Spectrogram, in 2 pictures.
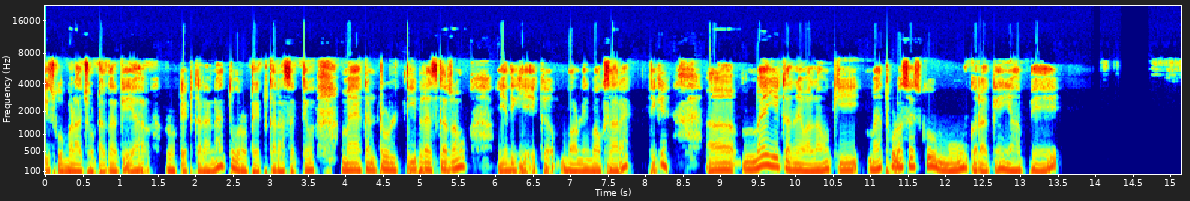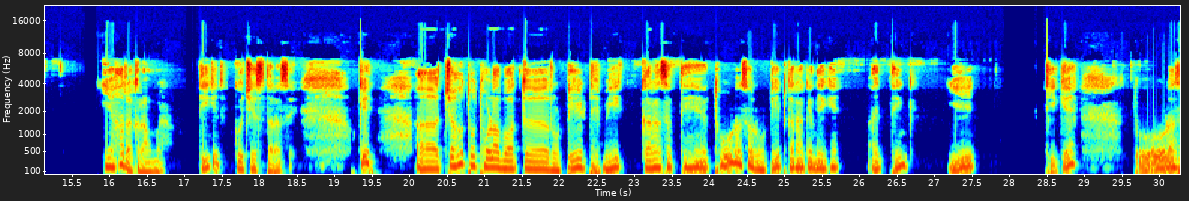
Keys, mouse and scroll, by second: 1.9 scroll, 2.1 alt+scroll down 2, 7.6 ctrl+t, 7.9 scroll, 9.1-9.5 scroll, 11.3 click, 18.8 click, 18.9 alt+scroll down 1, 21.6 alt+scroll down 1, 22.9 click, 28.7 scroll, 29.7 click.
